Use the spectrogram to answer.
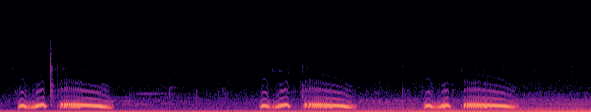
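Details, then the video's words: Spotted dove cooing in fighting style as a lure: three even phrases about two seconds apart, each a brief doubled note and a longer falling hollow coo, with a low background hum throughout. "Tiếng chim cu gáy đấu bổi dùng kích mồi"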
